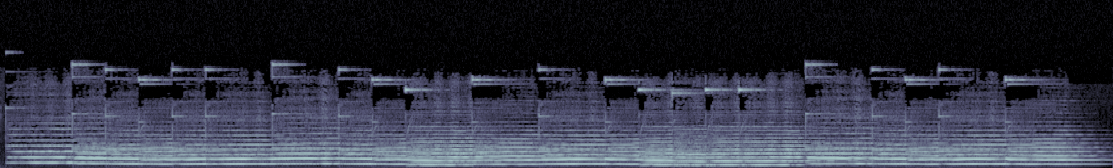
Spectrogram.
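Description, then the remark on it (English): A bright melody played in unison by four instruments, including flute and marimba, moving through a flowing line of sustained notes, steady and fairly loud throughout with no voices. “So we have those four different instruments playing the exact same melody, and I think that kind of makes them all kind of mesh together.”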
